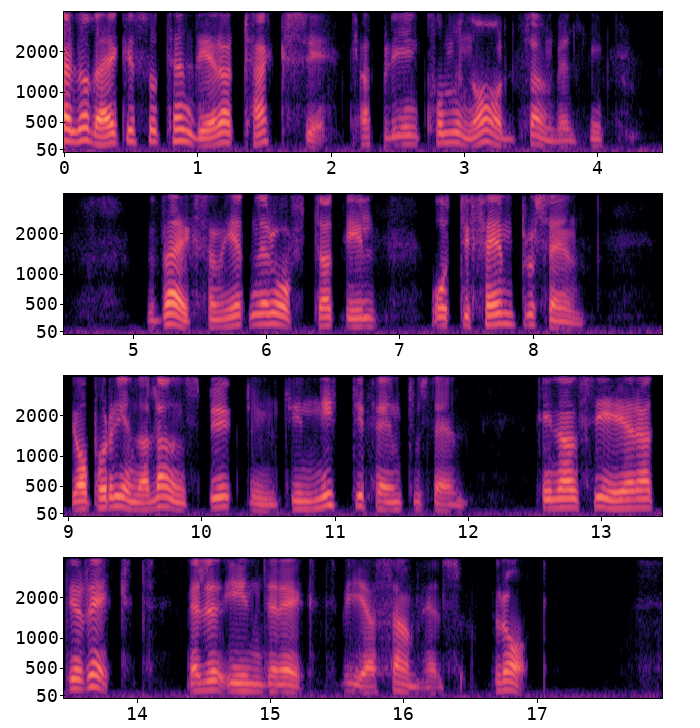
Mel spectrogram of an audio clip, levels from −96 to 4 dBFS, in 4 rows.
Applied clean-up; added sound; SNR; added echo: neural diffusion model UNIVERSE++.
